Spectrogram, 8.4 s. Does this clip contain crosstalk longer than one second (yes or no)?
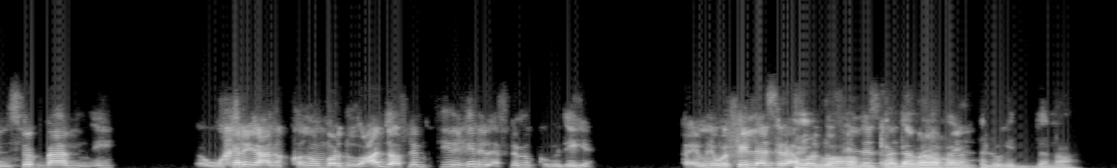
yes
